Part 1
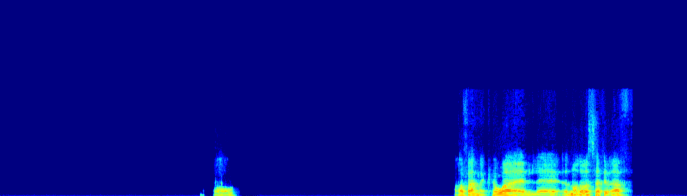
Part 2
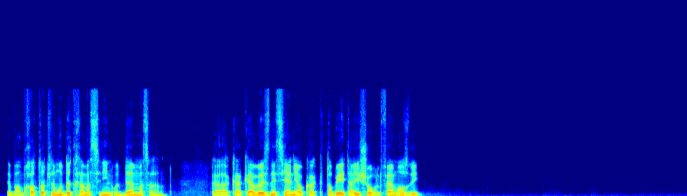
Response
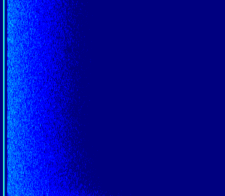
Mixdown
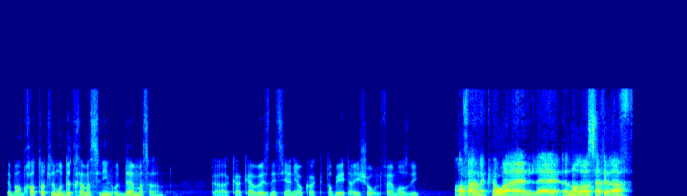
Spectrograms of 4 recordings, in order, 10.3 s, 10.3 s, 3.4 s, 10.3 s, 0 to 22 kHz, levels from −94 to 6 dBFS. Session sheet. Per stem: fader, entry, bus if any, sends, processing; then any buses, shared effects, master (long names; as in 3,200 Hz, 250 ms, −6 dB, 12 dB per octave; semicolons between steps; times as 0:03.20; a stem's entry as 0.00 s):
−3.5 dB, 0.00 s, muted 0:02.91–0:04.15, no send, no processing
0:02.17 −9.5 dB → 0:02.66 −17 dB, 0.00 s, send −16 dB, high-shelf EQ 2,500 Hz −9 dB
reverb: on, RT60 3.4 s, pre-delay 57 ms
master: spectral tilt +3.5 dB per octave; brickwall limiter −21 dBFS, peak gain reduction 9 dB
